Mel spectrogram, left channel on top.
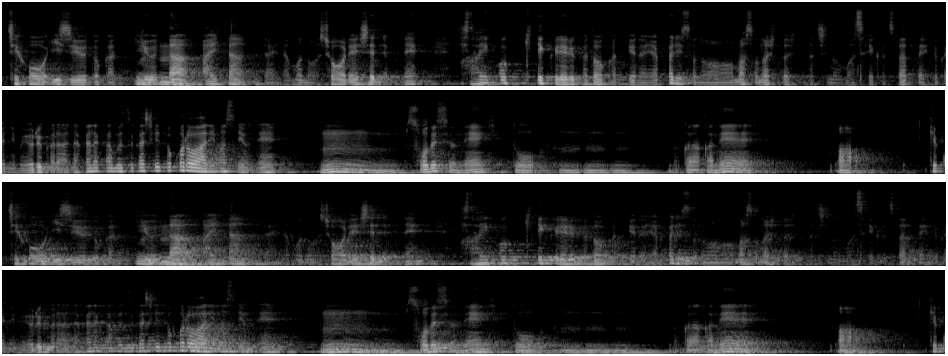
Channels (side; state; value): both; normal; correlation 0.43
